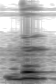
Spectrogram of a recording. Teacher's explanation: dia merupakan kata bersuara karena ketika sebelum memasuki vokal e itu dia itu sudah menghasilkan getaran, jadi kayak nah, dia tuh ada dengungan, kayak dengungan gitu.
